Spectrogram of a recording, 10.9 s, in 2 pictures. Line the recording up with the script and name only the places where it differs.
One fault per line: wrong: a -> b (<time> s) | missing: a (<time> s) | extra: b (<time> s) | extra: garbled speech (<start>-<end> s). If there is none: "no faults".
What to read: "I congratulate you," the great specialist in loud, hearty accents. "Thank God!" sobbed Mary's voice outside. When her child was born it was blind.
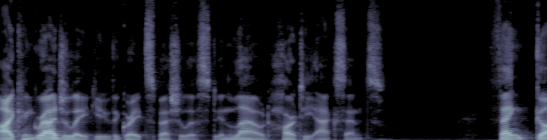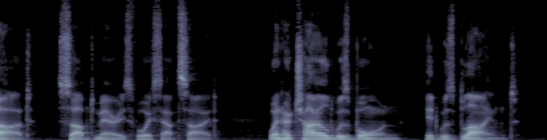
no faults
